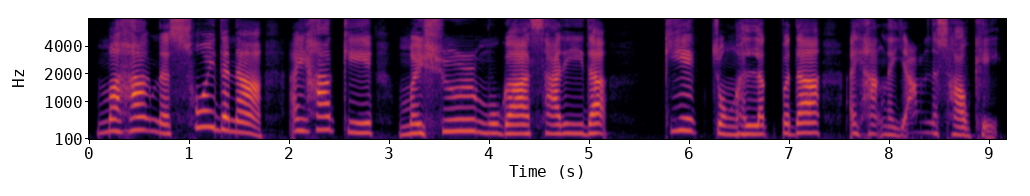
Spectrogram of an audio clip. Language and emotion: Manipuri, angry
